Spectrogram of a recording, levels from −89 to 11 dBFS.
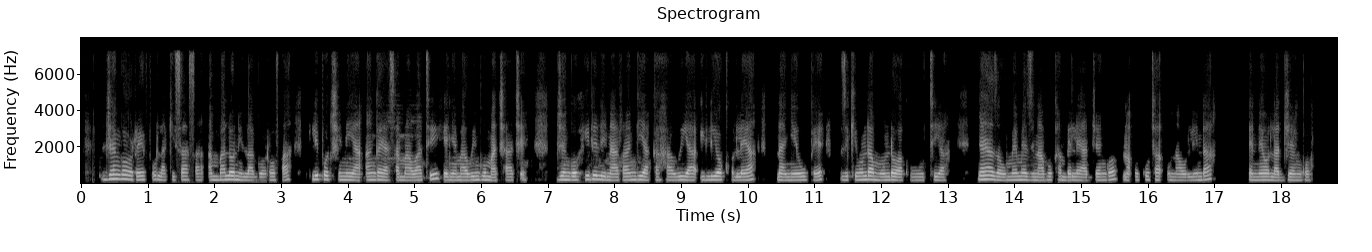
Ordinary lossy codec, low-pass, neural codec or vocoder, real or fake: MP3, 64 kbps; 7.2 kHz; none; real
